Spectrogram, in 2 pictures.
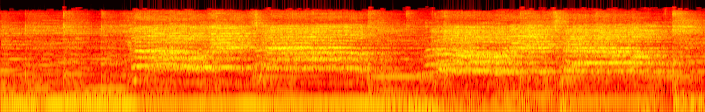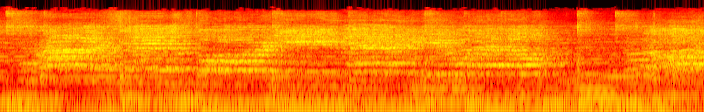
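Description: Children's choir singing a Christmas song over instrumental accompaniment with held low notes.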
